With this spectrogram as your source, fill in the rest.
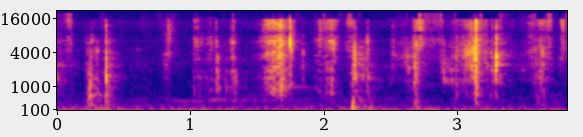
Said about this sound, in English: I better cut that off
